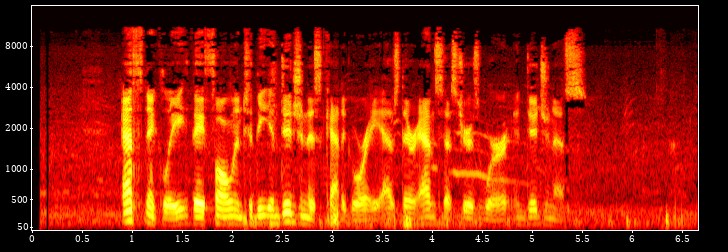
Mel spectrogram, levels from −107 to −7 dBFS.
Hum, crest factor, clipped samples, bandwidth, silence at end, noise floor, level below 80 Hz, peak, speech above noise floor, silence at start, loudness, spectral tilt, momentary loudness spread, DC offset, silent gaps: none; 26 dB; under 0.1%; 11.5 kHz; 0.3 s; -56 dBFS; -66 dBFS; -2 dBFS; 29 dB; 0.9 s; -26 LUFS; -3 dB/octave; 11 LU; under 0.1%; none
